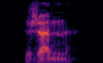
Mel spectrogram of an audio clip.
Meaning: 1. a female given name from Hebrew, equivalent to English Joan 2. Joanna
- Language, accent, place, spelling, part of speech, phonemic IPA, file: French, France, Lyon, Jeanne, proper noun, /ʒan/, LL-Q150 (fra)-Jeanne.wav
